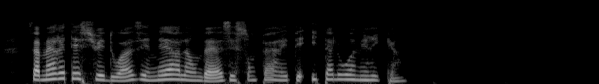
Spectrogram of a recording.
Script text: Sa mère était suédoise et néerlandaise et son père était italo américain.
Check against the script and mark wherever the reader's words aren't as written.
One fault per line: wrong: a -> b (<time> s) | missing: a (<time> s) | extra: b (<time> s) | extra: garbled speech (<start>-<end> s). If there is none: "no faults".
no faults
